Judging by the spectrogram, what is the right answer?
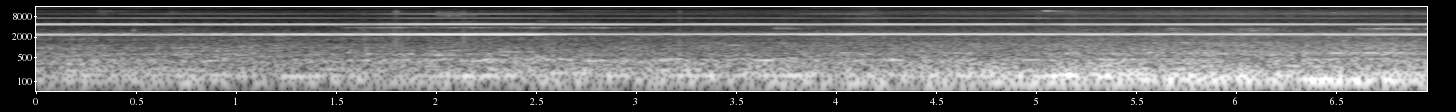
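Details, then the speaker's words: Household MCB (miniature circuit breaker) tripped down, cutting the bulb circuit; green LED lit. Steady, unbroken high-pitched beep for the whole clip, the breaker's tripped alert. "देखा आप लोगों ने, MCB हमारी down हो गई और आपको एक सिग्नल मिल रहा है। एक ग्रीन कलर की एलईडी इसमें जल रही है और आपको एक बीप सुनाई दे रही है।"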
